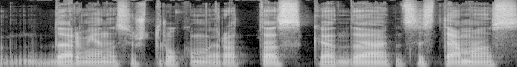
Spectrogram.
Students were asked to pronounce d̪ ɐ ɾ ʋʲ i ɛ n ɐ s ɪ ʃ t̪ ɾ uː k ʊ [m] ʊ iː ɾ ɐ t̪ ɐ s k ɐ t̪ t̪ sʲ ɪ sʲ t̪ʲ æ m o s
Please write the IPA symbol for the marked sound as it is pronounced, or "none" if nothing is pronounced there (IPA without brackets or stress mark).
m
